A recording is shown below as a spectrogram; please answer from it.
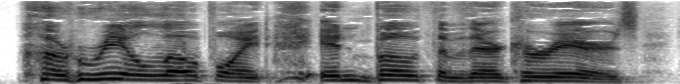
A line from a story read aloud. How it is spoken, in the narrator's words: he said, laughing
